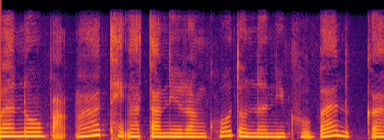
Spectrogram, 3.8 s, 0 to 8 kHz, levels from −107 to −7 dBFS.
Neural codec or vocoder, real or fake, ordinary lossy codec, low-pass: codec, 16 kHz, 2 kbps, X-Codec, WavLM features, trained on Multilingual LibriSpeech; fake; none; 7.2 kHz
